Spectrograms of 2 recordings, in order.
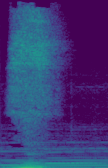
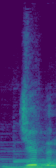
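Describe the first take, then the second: First: It begins with a z sound. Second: It begins with a j sound. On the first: The speaker calls it right. "जिद ये सही है" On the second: The speaker calls it wrong. "जिद नहीं"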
